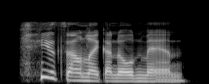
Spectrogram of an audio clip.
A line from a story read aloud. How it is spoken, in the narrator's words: she said teasingly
